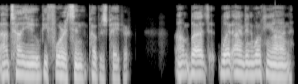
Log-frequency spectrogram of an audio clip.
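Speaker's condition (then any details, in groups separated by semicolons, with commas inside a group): Parkinson's; neurological disorder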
